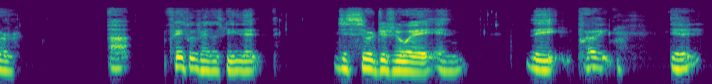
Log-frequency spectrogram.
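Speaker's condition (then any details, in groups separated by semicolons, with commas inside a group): Parkinson's; about 18 years since onset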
